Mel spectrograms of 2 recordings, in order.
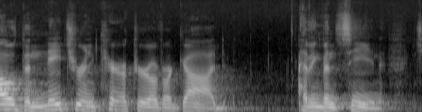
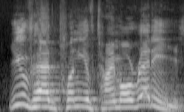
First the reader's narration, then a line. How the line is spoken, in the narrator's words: said the Tin Woodman angrily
